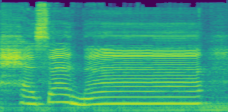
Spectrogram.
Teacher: ہا کے تلفظ پہ دھیان دیں، پریکٹس کریں اور اس کو نکالیں اپنے حلق سے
